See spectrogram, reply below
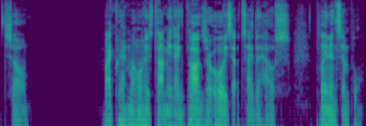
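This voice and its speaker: A man speaks in a casual podcast monologue, wandering from point to point with plenty of asides. His voice sits on the low side and has a gravelly, fry-tinged texture. The sound is dry, with no room in it. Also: steady tone, a little fast, dry recording. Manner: rambling, self-deprecating; conversational, many fillers and asides.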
